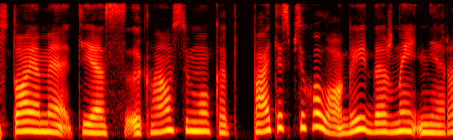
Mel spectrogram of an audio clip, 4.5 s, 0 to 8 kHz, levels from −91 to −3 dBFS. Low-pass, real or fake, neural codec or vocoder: 7.2 kHz; fake; codec, 16 kHz, 6 kbps, DAC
